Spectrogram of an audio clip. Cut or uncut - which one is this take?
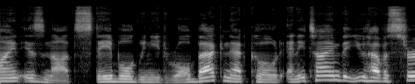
cut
